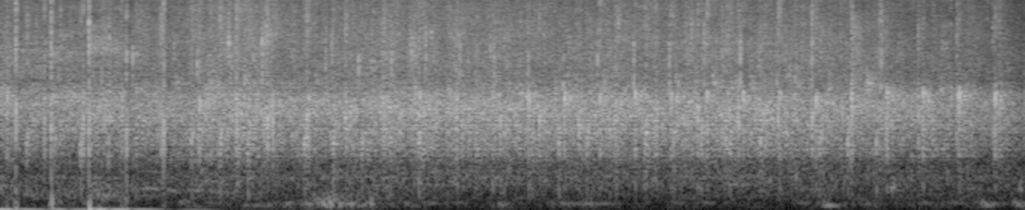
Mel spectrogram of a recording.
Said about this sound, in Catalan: a mi m'agradaria animar-vos a donar-li un aplaudiment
